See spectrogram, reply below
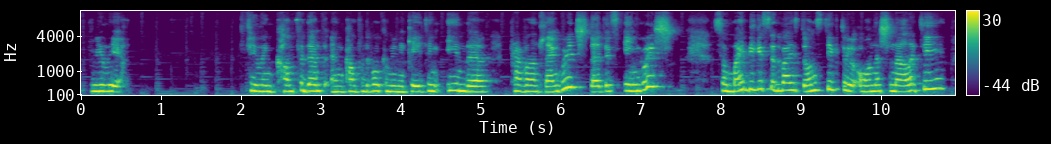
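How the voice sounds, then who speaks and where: A young woman from Russia with a Russian accent, chatting casually to camera and pausing for words. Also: fairly high pitch, dark tone, rough recording. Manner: chatty, searching for words with fillers. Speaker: vlogger.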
